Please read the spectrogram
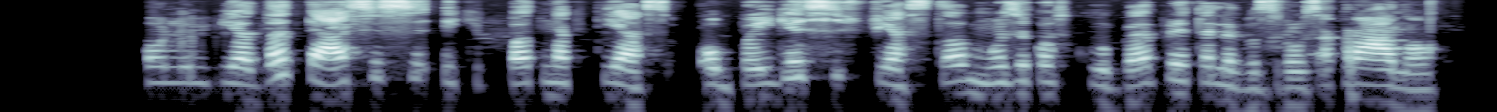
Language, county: Lithuanian, Klaipėda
